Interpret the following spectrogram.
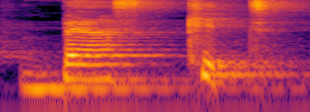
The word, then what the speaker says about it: basket: The next word is basket or basket. Either way, it should be kit, not get. Bicycle. You have to pronounce the word as exactly bicycle.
